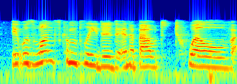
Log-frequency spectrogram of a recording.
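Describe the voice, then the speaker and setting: This woman speaks in a fairly high pitch with ordinary pitch variation. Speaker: music student and vlogger. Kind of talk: casual vlog. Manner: fast.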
